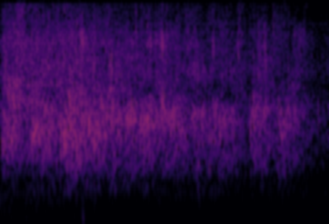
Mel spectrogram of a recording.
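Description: A crowd claps steadily, a dense patter of many hands filling the room at moderate volume and slowly fading toward the end, with no voices standing out.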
